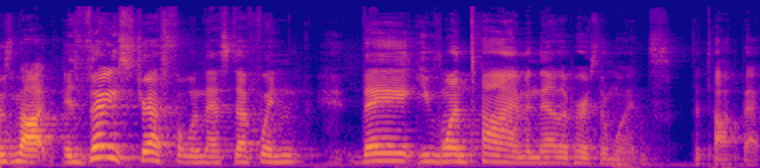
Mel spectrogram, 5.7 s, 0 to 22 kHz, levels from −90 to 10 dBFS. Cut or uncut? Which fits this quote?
cut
